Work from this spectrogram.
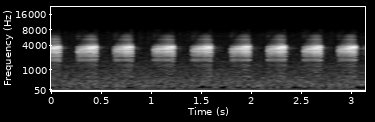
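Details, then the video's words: Red-headed harlequin poison frog (Oophaga histrionica, "Red Head") giving eight rapid buzzy notes in about three seconds, each a brief high rattle repeated at a regular, quick rhythm, with nothing else audible. "Oophaga histrionica "Red Head" Ruf"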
